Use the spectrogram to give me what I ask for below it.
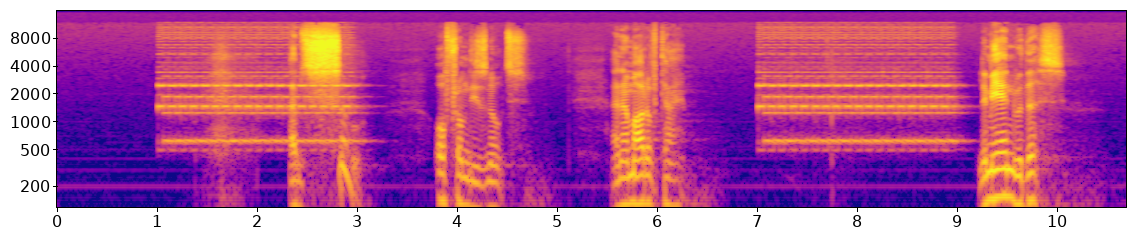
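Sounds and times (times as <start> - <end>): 
telephone bell ringing: 1.0 - 3.0, 7.0 - 9.2
speech: 2.3 - 3.1, 3.8 - 4.8, 5.6 - 6.4, 9.2 - 10.1.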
